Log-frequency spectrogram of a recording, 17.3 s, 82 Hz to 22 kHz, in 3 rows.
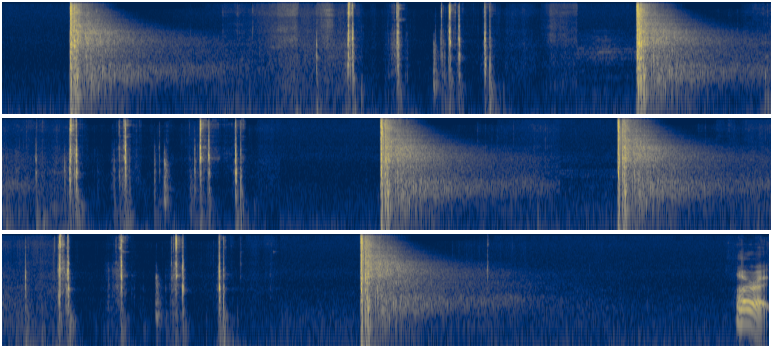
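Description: Five sharp shots from a Savage 93R17 .17 HMR rifle, evenly spaced a few seconds apart and loud at close range, each followed by quick metallic clicks of the bolt being cycled.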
